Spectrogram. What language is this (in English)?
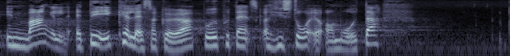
Danish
